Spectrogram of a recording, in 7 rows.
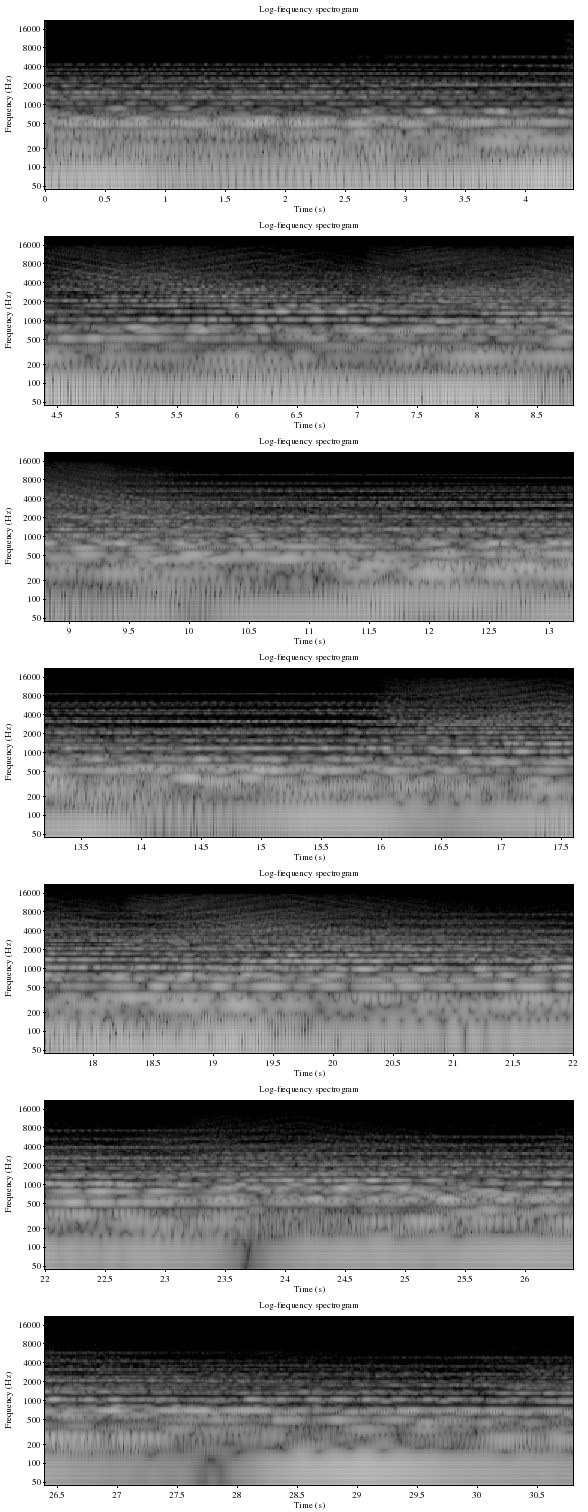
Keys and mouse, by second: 0.5 alt+click, 1.0 ctrl+alt+click, 1.8 click, 2.8 click, 3.5-5.3 typing, 8.2 click, 10.8-15.2 drag, 15.2 1, 15.6 ctrl+s, 16.9 click, 17.8 click, 18.5 click, 19.6 ctrl+s, 21.6 click, 23.8 click, 26.4 ctrl+alt+click, 28.1 shift+click, 28.7 shift+click, 29.6-30.8 shift+drag.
